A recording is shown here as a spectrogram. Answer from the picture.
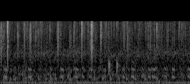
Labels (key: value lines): label: anthrophony, mechanical
recorder: SoundTrap 300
